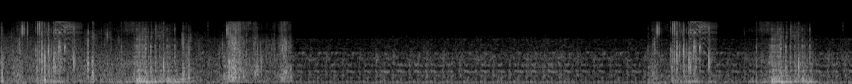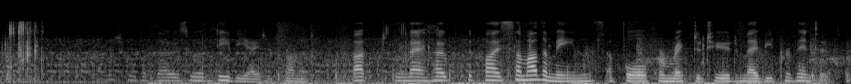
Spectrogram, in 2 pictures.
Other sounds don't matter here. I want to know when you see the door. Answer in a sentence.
The door can be heard from 0.1 to 2.5 s, from 6.5 to 9.0 s and from 12.3 to 13.9 s.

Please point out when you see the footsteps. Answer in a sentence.
You can hear the footsteps from 0.0 to 3.0 s and from 9.9 to 16.8 s.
